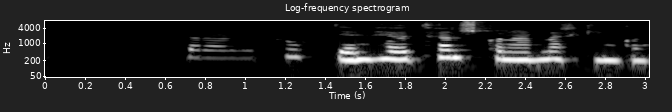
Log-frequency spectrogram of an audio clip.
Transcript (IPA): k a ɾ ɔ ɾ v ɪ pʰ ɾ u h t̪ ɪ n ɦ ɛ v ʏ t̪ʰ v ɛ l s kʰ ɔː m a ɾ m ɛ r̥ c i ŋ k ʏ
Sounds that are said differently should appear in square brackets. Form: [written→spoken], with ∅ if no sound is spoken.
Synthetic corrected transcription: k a ɾ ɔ ɾ [v→ð] ɪ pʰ ɾ u h t̪ ɪ n ɦ ɛ v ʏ t̪ʰ v ɛ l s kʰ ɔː [m→n] a ɾ m ɛ r̥ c i ŋ k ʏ

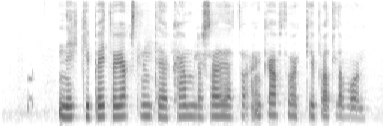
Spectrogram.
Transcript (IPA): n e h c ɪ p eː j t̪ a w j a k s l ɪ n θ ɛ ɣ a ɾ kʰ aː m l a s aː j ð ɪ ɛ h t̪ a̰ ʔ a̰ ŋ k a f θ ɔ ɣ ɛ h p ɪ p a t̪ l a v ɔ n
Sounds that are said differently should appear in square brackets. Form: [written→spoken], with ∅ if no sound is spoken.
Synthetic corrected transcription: n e h c ɪ p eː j t̪ a w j a k s l ɪ n θ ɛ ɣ a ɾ kʰ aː m l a s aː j ð ɪ ɛ h t̪ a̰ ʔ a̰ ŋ k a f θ ɔ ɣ ɛ h [p→c] ɪ p a t̪ l a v ɔ n

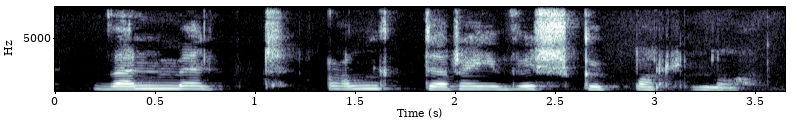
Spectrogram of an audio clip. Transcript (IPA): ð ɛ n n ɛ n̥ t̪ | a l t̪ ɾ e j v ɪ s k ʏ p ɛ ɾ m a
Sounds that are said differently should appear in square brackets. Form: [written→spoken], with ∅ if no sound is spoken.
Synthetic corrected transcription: ð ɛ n [n→m] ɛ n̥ t̪ | a l t̪ ɾ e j v ɪ s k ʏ p [ɛ→a] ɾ [m→n] a

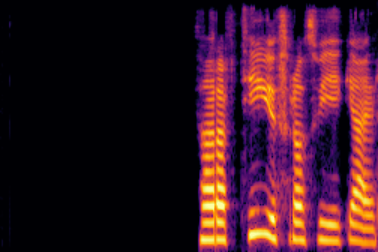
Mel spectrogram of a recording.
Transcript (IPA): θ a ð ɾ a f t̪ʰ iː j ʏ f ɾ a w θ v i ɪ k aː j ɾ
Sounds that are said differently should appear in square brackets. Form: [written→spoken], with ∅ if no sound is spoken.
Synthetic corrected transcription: θ a ð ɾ a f t̪ʰ iː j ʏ f ɾ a w θ v i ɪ [k→c] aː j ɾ

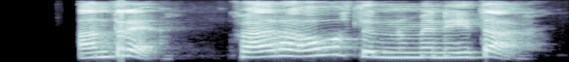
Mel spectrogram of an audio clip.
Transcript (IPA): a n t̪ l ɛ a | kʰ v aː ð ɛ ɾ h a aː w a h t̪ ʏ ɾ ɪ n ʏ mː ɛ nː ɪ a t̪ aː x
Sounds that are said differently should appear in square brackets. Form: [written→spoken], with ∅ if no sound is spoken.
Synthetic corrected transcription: a n t̪ [l→ɾ] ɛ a | kʰ v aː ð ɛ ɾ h a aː w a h t̪ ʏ ɾ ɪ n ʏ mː ɛ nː ɪ [a→i] t̪ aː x

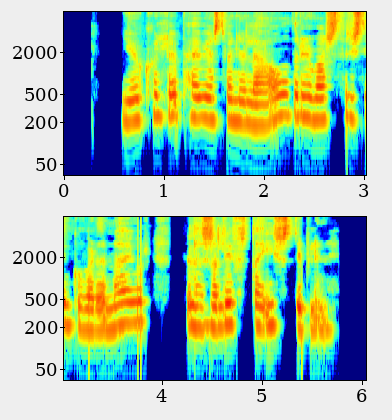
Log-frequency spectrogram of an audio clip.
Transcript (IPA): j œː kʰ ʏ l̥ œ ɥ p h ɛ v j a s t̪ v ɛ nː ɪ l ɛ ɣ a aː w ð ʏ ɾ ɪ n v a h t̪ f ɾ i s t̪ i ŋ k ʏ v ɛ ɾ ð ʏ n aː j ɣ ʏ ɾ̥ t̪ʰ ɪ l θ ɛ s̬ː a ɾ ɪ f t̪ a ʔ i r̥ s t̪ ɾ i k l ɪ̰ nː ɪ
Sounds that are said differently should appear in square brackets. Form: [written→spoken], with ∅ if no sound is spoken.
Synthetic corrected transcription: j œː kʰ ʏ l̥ œ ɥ p h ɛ v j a s t̪ v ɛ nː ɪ l ɛ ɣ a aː w ð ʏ ɾ ɪ n v a [h→s] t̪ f ɾ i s t̪ i ŋ k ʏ v ɛ ɾ ð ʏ n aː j ɣ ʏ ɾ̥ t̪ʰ ɪ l θ ɛ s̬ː a [ɾ→l] ɪ f t̪ a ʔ i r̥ s t̪ ɾ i [k→p] l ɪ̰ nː ɪ

